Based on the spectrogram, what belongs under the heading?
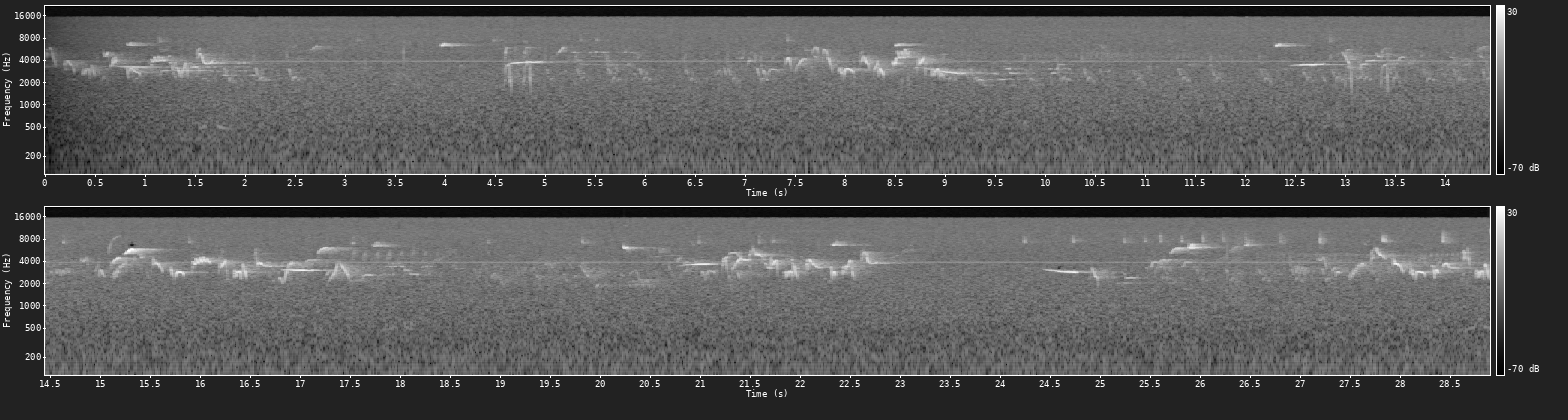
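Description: Songbirds singing in short bursts of chirps and trills every few seconds over a steady background hiss.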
